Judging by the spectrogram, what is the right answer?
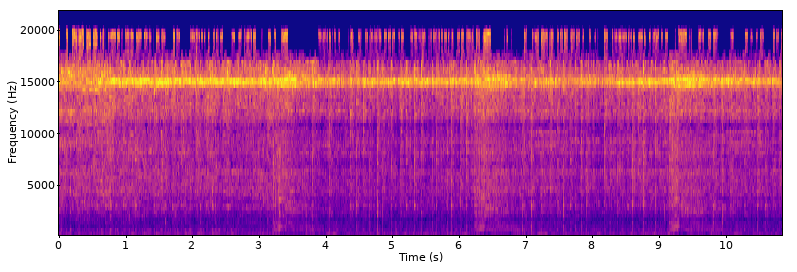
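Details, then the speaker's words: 026 two-stroke chainsaw rebuilt: full-throttle screams then returns to idle the same way each time, no hunting or leaning, indicating no air leak. "You hear it? It comes down to idle the same way every time. That's a good sign. That's a sign I don't have an air leak."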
